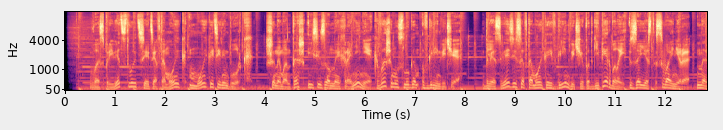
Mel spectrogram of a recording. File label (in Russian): Автоответчик; Мойкатеринбург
